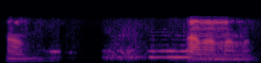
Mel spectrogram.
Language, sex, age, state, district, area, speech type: Sanskrit, male, 18-30, Odisha, Balangir, rural, conversation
